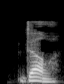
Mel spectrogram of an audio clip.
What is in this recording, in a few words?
"Dull" English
